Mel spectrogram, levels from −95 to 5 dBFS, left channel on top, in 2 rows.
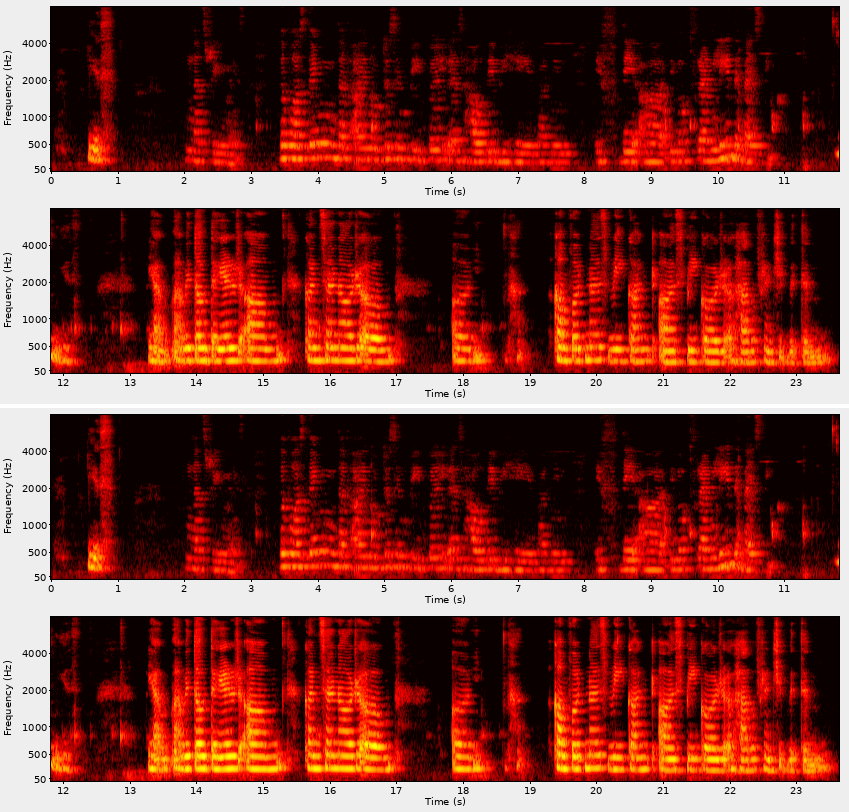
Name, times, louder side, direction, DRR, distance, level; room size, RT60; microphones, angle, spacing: voice 1, 0.6-0.9 11.8-12.1 13.3-17.1 17.8-18.3 18.7-18.9 19.4-23.5, right 3 dB, 80° right, 0.6 m, -28 dB
voice 2, 2.0-2.9 3.4-7.8 8.2-11.0, equal, ahead, 1.3 m, -45 dB
3.2 x 2.2 x 2.2 m
head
